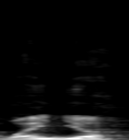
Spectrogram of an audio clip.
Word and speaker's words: Wanya: I was referring to Wanya way Nia Morris this is how you pronounce that and Darnell right expected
